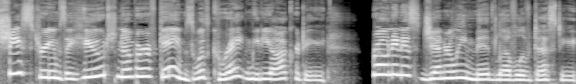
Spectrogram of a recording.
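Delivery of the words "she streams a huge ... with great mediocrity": put-on, pitched-up sales-pitch infomercial announcer voice. Plugging a streamer's channel: put-on infomercial announcer voice. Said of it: "I'll do the infomercial voice".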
